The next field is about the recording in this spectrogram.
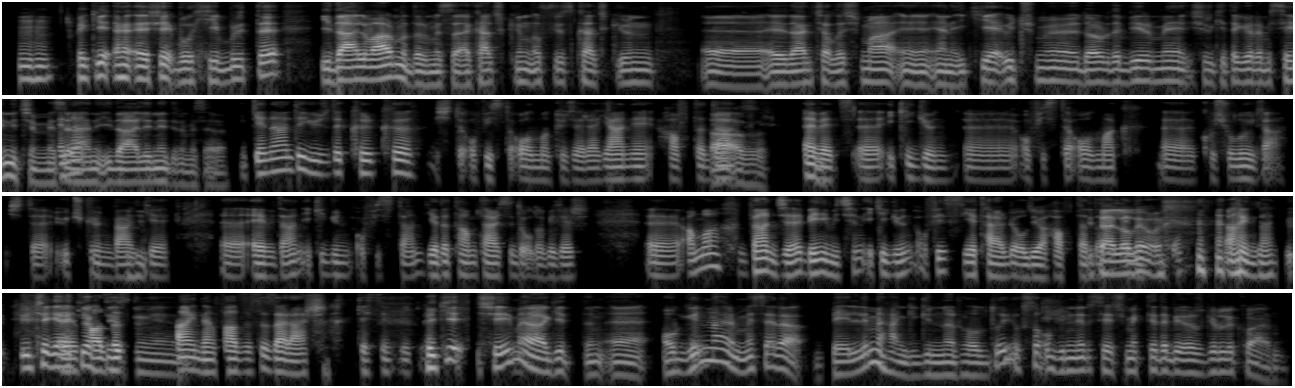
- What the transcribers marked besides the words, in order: other background noise; chuckle
- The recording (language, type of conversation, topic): Turkish, podcast, Sence işe geri dönmek mi, uzaktan çalışmak mı daha sağlıklı?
